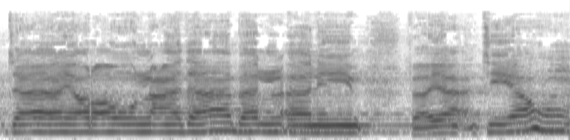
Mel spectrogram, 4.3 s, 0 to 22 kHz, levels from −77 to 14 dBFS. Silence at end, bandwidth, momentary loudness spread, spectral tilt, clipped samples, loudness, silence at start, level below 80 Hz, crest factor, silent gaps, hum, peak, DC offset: 0 s; 16 kHz; 4 LU; -4 dB/octave; under 0.1%; -19 LUFS; 0 s; -66 dBFS; 14 dB; none; none; -6 dBFS; under 0.1%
